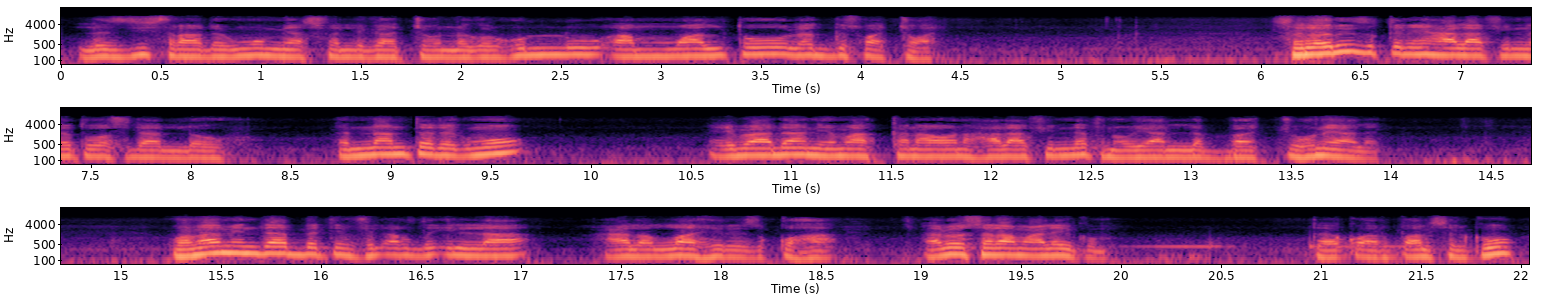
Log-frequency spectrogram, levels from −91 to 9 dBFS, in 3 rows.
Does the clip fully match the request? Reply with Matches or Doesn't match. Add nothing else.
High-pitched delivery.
Doesn't match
